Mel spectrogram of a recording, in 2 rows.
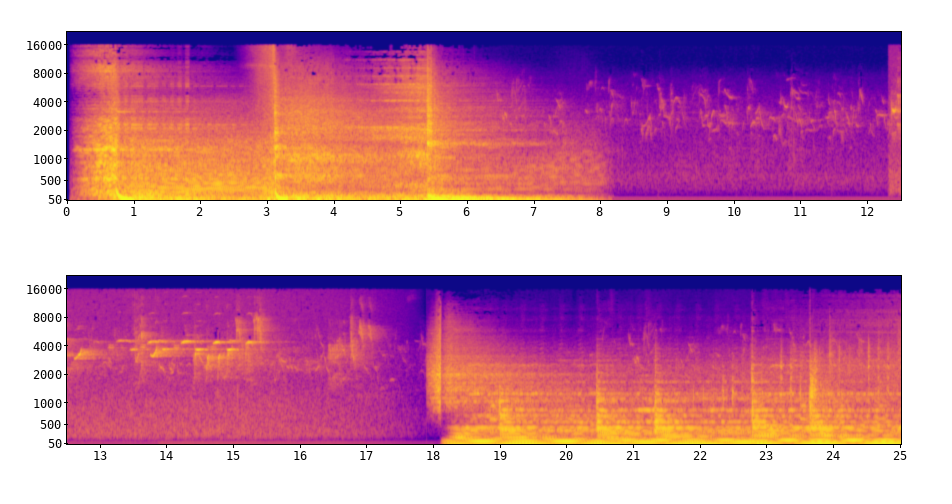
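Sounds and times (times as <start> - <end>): short whoosh: 0.0 - 8.1, 17.9 - 19.5
wild birds chirping and calling: 7.2 - 18.0, 20.3 - 25.0
steady outdoor hiss: 8.1 - 18.1.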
